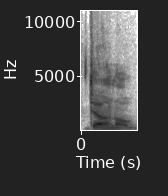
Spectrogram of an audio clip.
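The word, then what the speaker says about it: Domhnall: They said, you're saying it wrong. It's Donal Gleason.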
